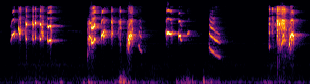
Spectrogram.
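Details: Wild long-tailed shrike singing with mimicked fill-ins: high chattering trills, a quick downslurred whistle and rasping notes, with thumping low background noise throughout.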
